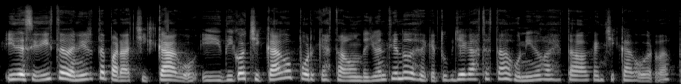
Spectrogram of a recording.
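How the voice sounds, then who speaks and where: A woman's voice: medium pitch, fast. A woman hosting a podcast interview, talking in a friendly, chatty way with light jokes. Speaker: podcast host. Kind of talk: conversational interview.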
